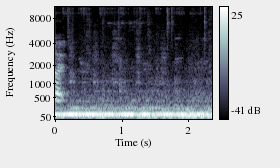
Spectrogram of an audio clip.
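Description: Steady low hum inside a moving gondola cabin as it rides up the cable.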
